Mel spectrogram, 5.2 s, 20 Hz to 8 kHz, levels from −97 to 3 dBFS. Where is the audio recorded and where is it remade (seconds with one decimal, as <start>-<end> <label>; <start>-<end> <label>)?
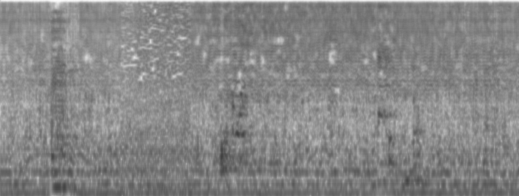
0.0-1.2 remade; 1.2-1.9 recorded; 1.9-5.2 remade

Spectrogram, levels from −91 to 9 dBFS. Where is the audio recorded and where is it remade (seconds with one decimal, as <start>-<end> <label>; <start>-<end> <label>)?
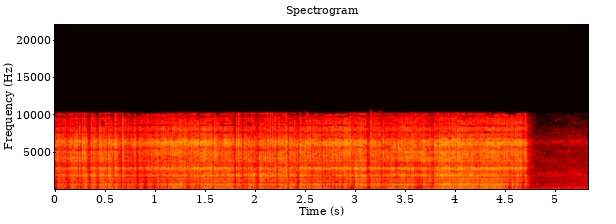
0.0-3.2 recorded; 3.2-4.0 remade; 4.0-5.3 recorded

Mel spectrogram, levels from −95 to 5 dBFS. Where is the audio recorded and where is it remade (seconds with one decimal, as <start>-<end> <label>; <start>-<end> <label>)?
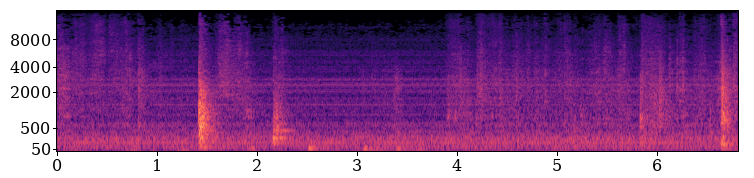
0.0-6.8 recorded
